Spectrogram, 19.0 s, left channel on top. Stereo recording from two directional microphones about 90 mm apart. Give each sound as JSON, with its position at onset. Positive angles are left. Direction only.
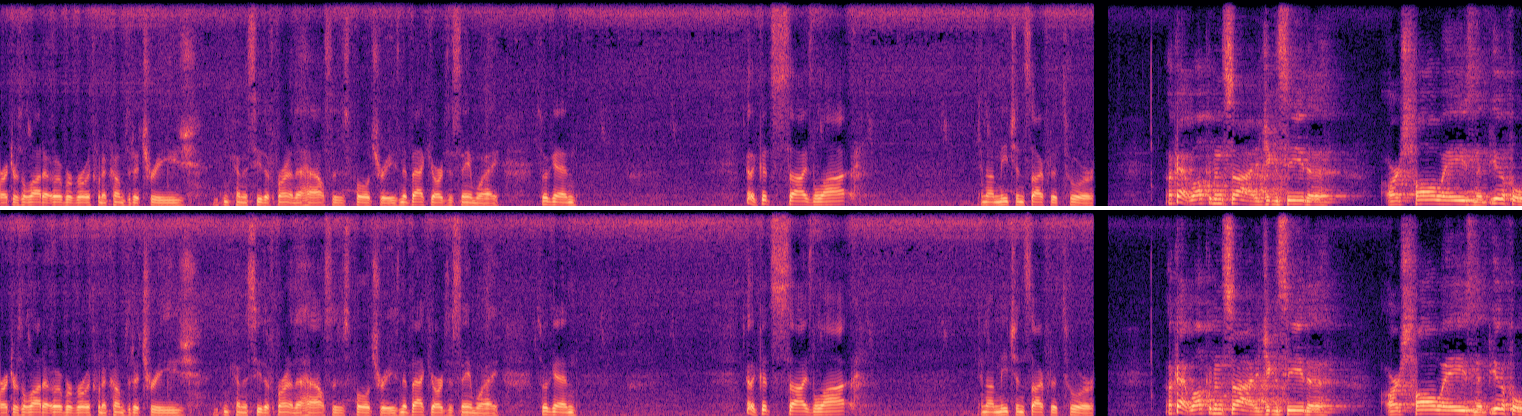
{"t": 0.0, "sound": "speech", "side_deg": -20}
{"t": 9.3, "sound": "speech", "side_deg": -20}
{"t": 9.6, "sound": "speech", "side_deg": 25}
{"t": 9.8, "sound": "speech", "side_deg": -25}
{"t": 12.3, "sound": "speech", "side_deg": -20}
